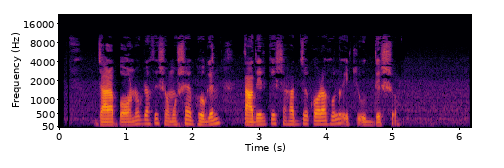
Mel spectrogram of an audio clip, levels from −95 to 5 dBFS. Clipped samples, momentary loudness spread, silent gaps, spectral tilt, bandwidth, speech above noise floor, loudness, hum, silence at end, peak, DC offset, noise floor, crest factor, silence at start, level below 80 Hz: under 0.1%; 13 LU; none; -5.5 dB/octave; 11 kHz; 31 dB; -24 LUFS; none; 1.05 s; -2 dBFS; under 0.1%; -55 dBFS; 24 dB; 0.55 s; -68 dBFS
